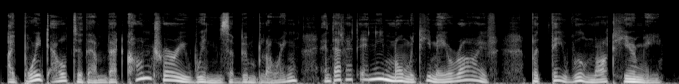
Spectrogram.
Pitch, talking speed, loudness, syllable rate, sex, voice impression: 140 Hz, 220 wpm, -17 LUFS, 5.4 syllables/s, male, very masculine, adult-like, slightly thick, slightly tensed, slightly powerful, bright, soft, slightly muffled, fluent, slightly cool, intellectual, refreshing, sincere, very calm, friendly, reassuring, slightly unique, elegant, sweet, lively, kind, slightly modest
